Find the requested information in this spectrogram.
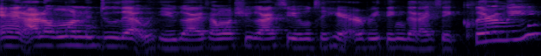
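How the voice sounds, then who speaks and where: Very fast and animated, a woman speaks. Her tone is bright and sharp. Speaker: YouTuber. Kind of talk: storytime vlog.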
